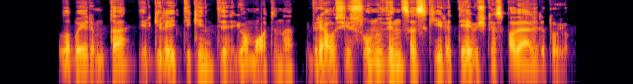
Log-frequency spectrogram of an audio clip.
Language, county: Lithuanian, Vilnius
